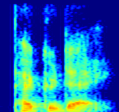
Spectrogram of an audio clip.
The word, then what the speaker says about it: Piqudei: If I was writing this for your notes, I would spell it P-E-Q, Pek, U-D-E-I, Piqudei.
